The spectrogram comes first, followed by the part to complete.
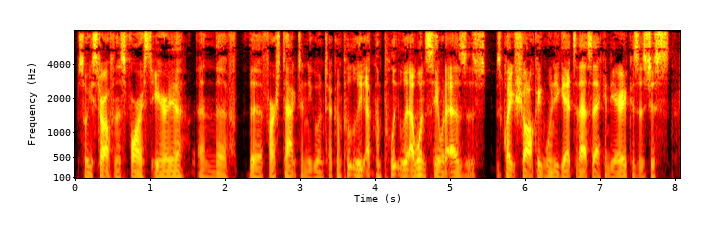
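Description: A man's voice: fairly low pitch, steady tone, fast, hardly any pauses, no room sound. A man co-hosting a casual gaming podcast, talking in long rambling runs full of restarts, recorded raw on a home computer mic. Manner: rambling, many restarts and fillers. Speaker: podcast co-host. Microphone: home computer mic over a call. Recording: dry raw home audio.

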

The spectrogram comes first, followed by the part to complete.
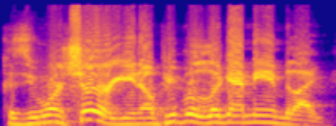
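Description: A man's voice: on the high side, rapid-fire, sharp tone. Slangy young man telling a fight story. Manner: slangy, profane storytelling with many fillers. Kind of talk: casual podcast chat.

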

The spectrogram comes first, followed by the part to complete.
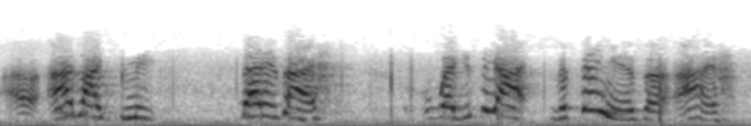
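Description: An actress playing a shy, flustered married woman in an old radio comedy, speaking haltingly and nervously. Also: high-pitched, very animated, heavy background noise. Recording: thin, muffled old radio recording.

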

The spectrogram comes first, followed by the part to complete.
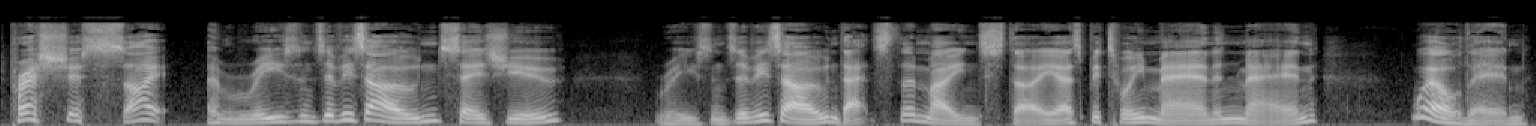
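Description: A man voicing a half-wild old male castaway who speaks in a rough sailor's dialect, eager and cunning. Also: mid-range voice, very animated, takes it slowly, sharp tone, no echo, heavily acted. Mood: anxious.

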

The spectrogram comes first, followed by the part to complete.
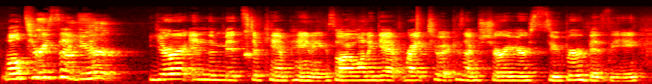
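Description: Bright-voiced female interviewer in an echoey room. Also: mid-range voice, moderate pace. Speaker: podcast co-host, interviewer. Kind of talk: conversational interviewing. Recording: echoey room, distant mic.

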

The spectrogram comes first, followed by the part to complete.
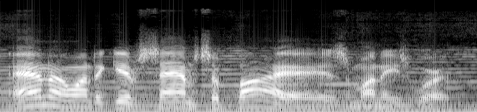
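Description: An actor playing a tough, wry cafe owner turned sleuth in a 1940s radio drama, talking and narrating in a clipped, hard-boiled way. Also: male voice, a little high, big pitch swings, brisk, music in the background, rough recording. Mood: tense, wry narration.

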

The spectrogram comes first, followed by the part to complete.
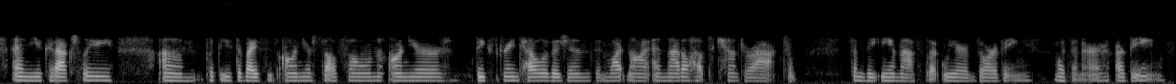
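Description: A woman's voice: fairly low pitch, vocal fry, no room sound. A woman giving explanatory interview answers as a holistic healer, heard over a narrow phone-like line.

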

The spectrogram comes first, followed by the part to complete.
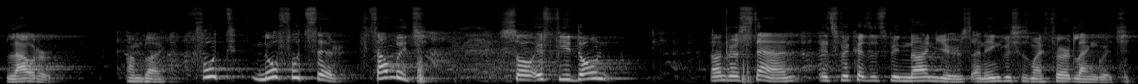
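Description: A man in his thirties from Iran, speaking English with an Iranian accent, giving an expressive sermon that mixes scripture with his own testimony. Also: high-pitched, long reverb tail. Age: 30s. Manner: expressive storyteller, acts out dialogue, audience laughter. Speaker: guest speaker.

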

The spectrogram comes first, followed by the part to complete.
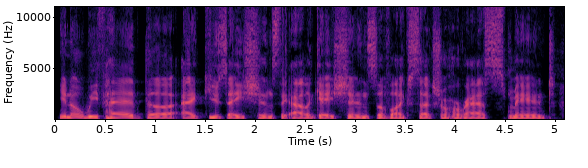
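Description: A man hosting a casual gaming discussion, talking in a measured way with plenty of fillers as he steers the topic. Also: low voice, flat delivery, fairly bright tone, dry recording, studio quality. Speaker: host.

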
